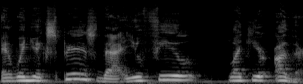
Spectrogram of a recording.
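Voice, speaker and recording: A man with a Filipino accent, high-pitched with a dark, mellow tone and ordinary pitch variation, at a fairly slow pace with audible room echo. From Philippines. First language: Tagalog. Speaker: pastor. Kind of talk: sermon.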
